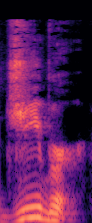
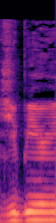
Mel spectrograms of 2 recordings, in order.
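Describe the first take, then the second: First: The first vowel sounds like 'ee'. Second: The first vowel sounds like 'ah'. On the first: The speaker calls it wrong. "Europeans mangle everyone's name" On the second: The speaker calls it right. "saying Abu Musa Jabir ibn Hayyan correctly"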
